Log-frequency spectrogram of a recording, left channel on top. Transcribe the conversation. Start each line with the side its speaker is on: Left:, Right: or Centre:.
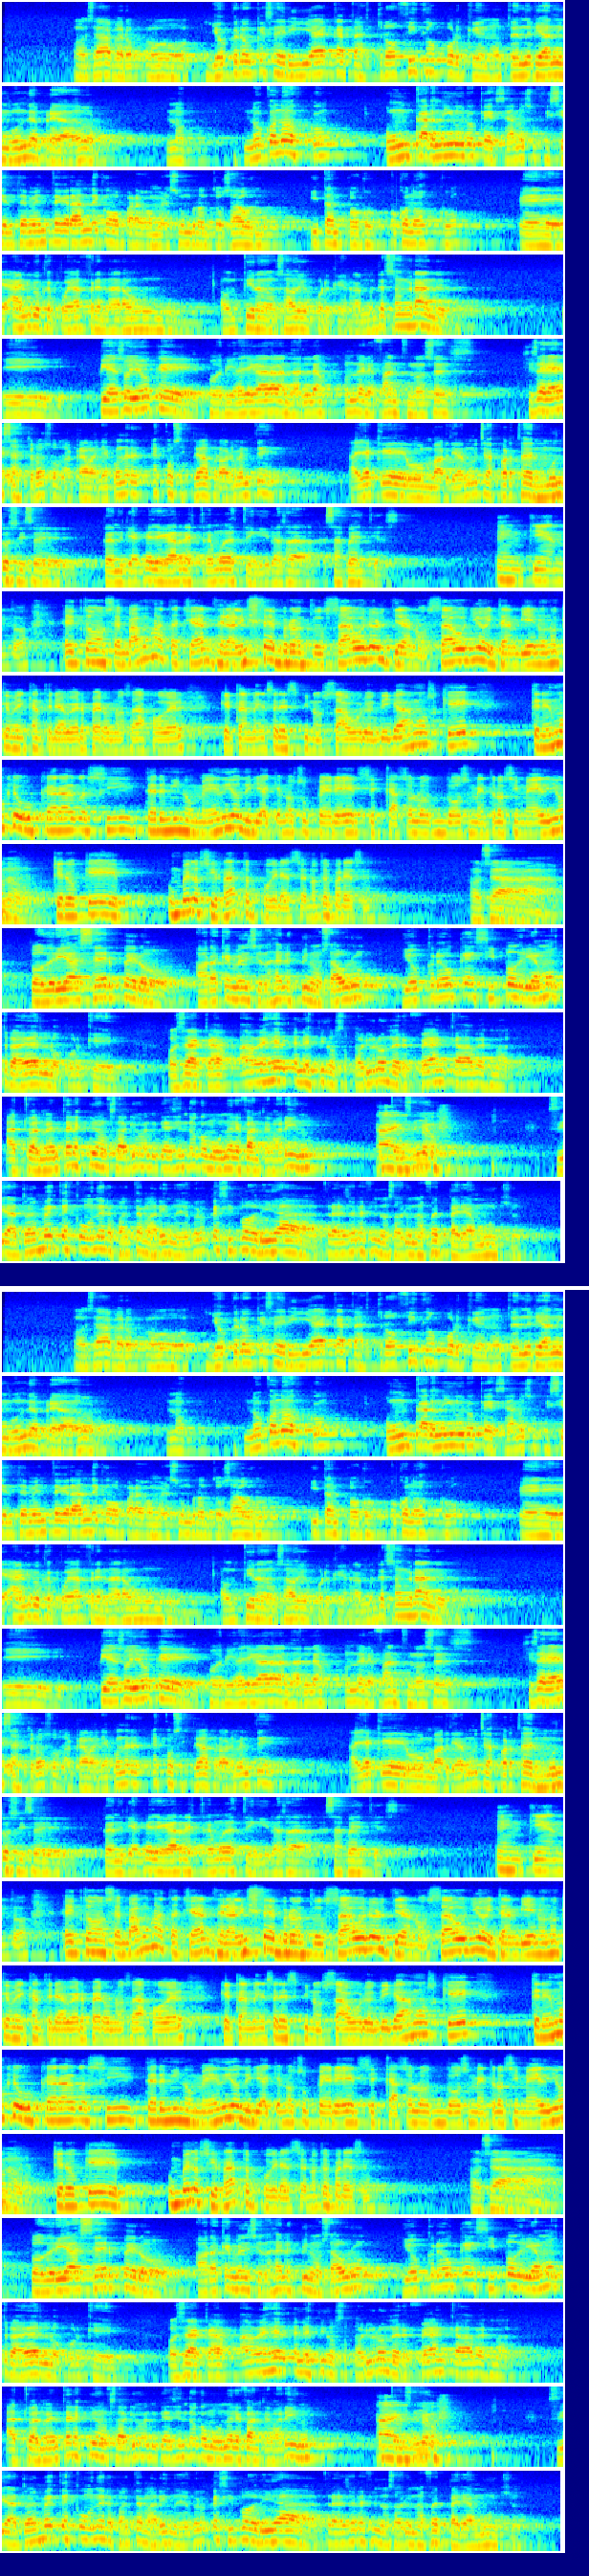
Left: O sea, pero o- yo creo que sería catastrófico porque no tendría ningún depredador. No, no conozco un carnívoro que sea lo suficientemente grande como para comerse un brontosaurio y tampoco conozco eh, algo que pueda frenar a un, a un tiranosaurio porque realmente son grandes y pienso yo que podría llegar a ganarle a un elefante. Entonces, sí sería desastroso, acabaría con el ecosistema. Probablemente Haya que bombardear muchas partes del mundo si se tendría que llegar al extremo de extinguir a esa- esas bestias.
Right: Entiendo. Entonces, vamos a tachar de la <laughs> lista el brontosaurio, el tiranosaurio y también uno que me encantaría ver, pero no se va a poder, que también es el espinosaurio. Digamos que tenemos que buscar algo así, término medio, diría que no supere, si es caso, los dos metros y medio.
Left: No,
Right: Creo que un velociraptor podría ser, ¿no te parece?
Left: o sea, podría ser, pero ahora que mencionas el espinosauro, yo creo que sí podríamos traerlo, porque, o sea, cada vez el, el espinosaurio lo nerfean cada vez más. Actualmente el espinosaurio vendría siendo como un elefante marino.
Right: Ay,
Left: Entonces
Right: no.
Left: yo, sí, actualmente es como un elefante marino, yo creo que sí podría traerse el espinosaurio, y no afectaría mucho,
